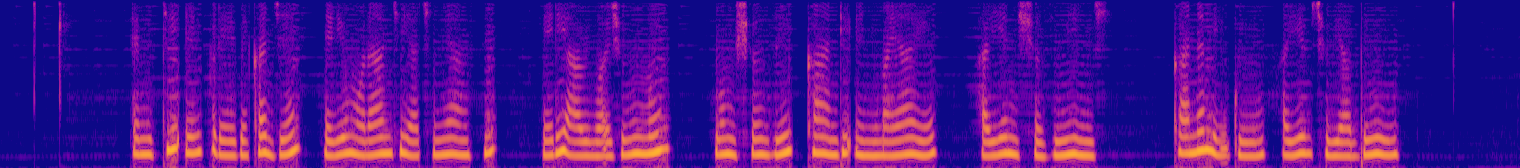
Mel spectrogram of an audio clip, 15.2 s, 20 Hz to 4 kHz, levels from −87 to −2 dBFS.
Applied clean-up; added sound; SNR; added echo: neural separator model SepFormer WHAMR!.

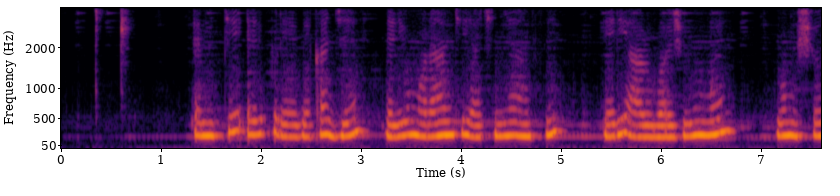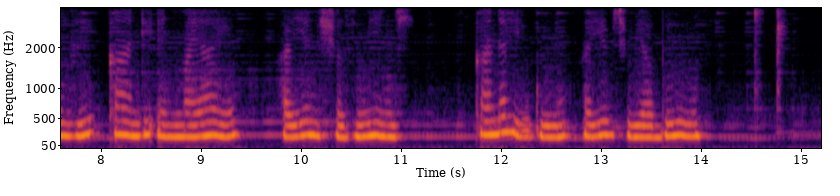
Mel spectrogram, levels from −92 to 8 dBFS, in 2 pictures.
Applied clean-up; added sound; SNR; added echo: neural separator model SepFormer DNS4.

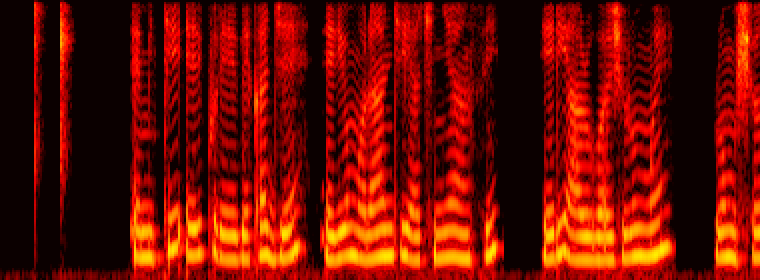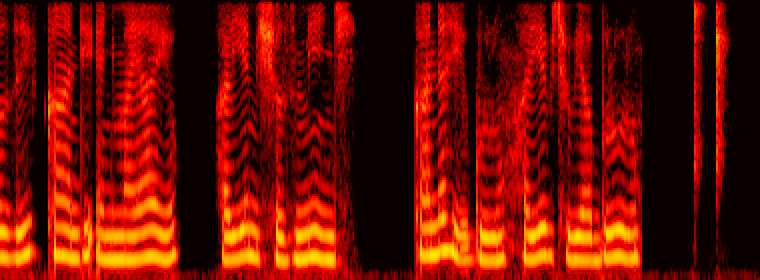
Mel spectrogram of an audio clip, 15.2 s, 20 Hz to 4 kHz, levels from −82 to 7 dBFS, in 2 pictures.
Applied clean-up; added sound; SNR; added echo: none; none; none; none.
